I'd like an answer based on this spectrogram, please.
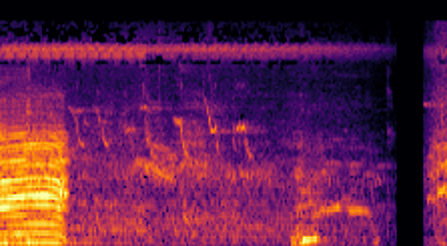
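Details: Cow giving a single short moo with a loud, harmonic-rich opening under a second long, followed by several chirping birds and a faint low moan near the end, with a steady high whine throughout.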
